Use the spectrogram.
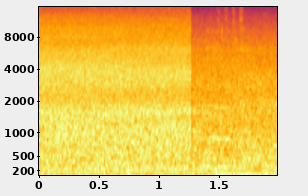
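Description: Water pours steadily over rocks at a waterfall in a close, continuous rushing roar. The broad hiss shifts slightly in tone partway through and never pauses.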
